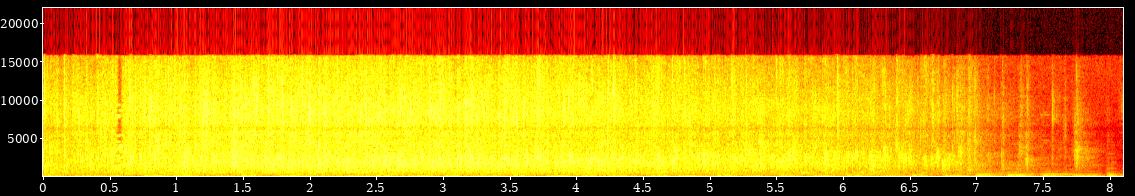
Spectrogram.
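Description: Audience applause during a live song, swelling in the first seconds and dying away near the end, over a nylon-string guitar and double bass that keep playing the accompaniment with a steady bass line.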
